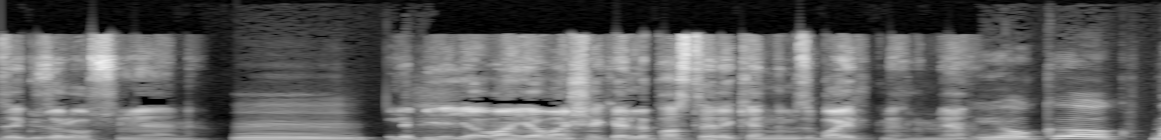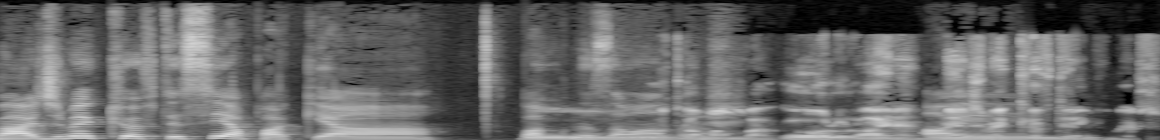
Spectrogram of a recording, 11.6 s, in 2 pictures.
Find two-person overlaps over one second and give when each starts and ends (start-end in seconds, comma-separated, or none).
8.4-9.6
